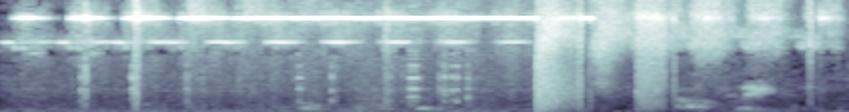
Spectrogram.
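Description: A loud, high-pitched electronic whistle on the call audio: a steady tone with a fainter lower tone beneath it, broken about two-thirds of the way through by a short burst of noise.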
